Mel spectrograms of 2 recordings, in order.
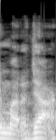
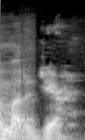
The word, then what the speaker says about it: مرجع: والا، ایک ہے مرجع جس کو عام طور پر تلفظ میں ہماری بولی میں مرجع کہا جاتا ہے، اصل میں دیکھا گیا تو اس کو کہنا چاہیے مرجع۔ تو اب ہم مرجع بھی کہہ سکتے ہیں سمجھنے کے لیے، مگر وہ اصل ہے تلفظ اس کا ہوتا ہے مرجع، لوٹنے کی جگہ۔ مفسر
